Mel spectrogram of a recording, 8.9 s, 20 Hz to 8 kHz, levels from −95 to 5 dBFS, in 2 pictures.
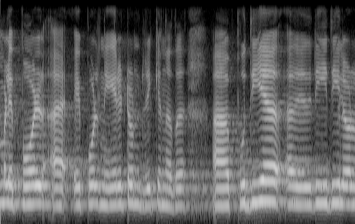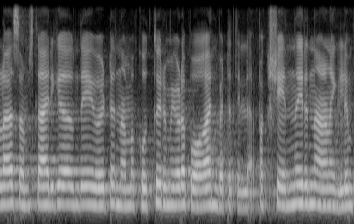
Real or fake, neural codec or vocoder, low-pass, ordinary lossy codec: real; none; 7.2 kHz; none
